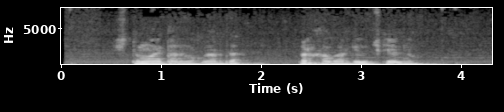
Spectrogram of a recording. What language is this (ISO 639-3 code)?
uzb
